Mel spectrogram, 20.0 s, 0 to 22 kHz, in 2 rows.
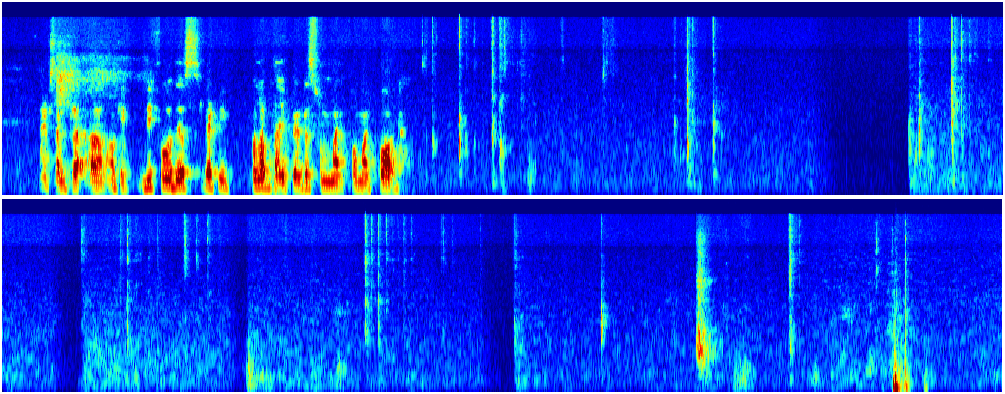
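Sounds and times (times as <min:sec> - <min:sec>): laptop keyboard keystrokes: 0:04.2 - 0:05.3, 0:06.7 - 0:07.3, 0:09.1 - 0:10.0, 0:11.1 - 0:12.2, 0:13.6 - 0:15.2.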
